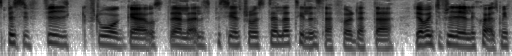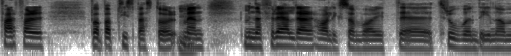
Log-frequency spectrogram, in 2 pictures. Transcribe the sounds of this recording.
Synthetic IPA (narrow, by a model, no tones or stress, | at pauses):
spɛsɪfiːkfɾoːɡaɔst̪ɛlːaɛ̰lːəspɛsɪɛlt̪fɾoːɡast̪ɛlːat̪ʰɪlɛnsæːfœɾɖɛt̪ːajɑːɡvaɾʏnt̪əfɾiːɾɛlɪɧøːsmɪnfaɾfaɾvabap̚t̪ʰɪst̪̚pʰast̪ʊɾmɛnmiːnafœɾɛld̪ɾaɾɦaɭɪksɔmvɑːɾɪt̪t̪ʰːɾuːənd̪əɪnːɔm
